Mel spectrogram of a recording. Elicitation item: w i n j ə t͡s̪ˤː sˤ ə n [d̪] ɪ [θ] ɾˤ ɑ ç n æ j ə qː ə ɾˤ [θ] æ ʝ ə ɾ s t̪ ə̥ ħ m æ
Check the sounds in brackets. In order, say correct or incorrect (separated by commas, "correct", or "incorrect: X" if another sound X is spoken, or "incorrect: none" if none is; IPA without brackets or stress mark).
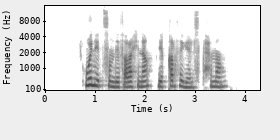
correct, correct, correct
